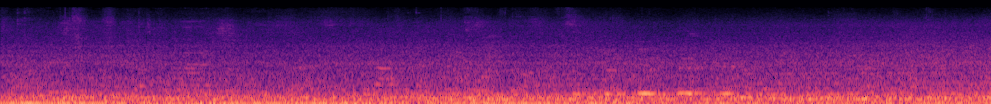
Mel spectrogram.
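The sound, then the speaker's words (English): A train rolls into a station with a loud, steady low rumble and constant mechanical noise filling the space, with muffled voices faintly underneath. “But I think they announced the software observatory when we were the train was entering the station.”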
